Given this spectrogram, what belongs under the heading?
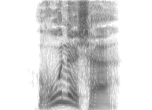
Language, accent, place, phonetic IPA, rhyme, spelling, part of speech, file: German, Germany, Berlin, [ˈʁuːnɪʃɐ], -uːnɪʃɐ, runischer, adjective, De-runischer.ogg
- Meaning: inflection of runisch: 1. strong/mixed nominative masculine singular 2. strong genitive/dative feminine singular 3. strong genitive plural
